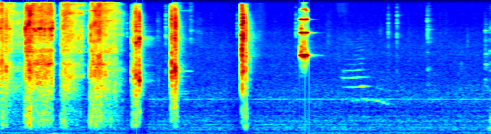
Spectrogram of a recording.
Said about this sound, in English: Digital camera.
